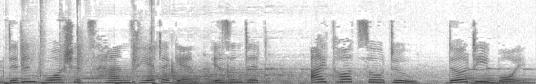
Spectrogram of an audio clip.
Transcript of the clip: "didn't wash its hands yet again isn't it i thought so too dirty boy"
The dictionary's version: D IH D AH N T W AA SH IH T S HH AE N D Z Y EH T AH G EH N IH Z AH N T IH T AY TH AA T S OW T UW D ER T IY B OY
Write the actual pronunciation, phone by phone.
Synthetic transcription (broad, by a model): D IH D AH N T W AA SH IH T S HH AE N D Z Y EH T AH G EH N IH Z AH N T IH T AY T AA T S OW T UW D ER T IY B OY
